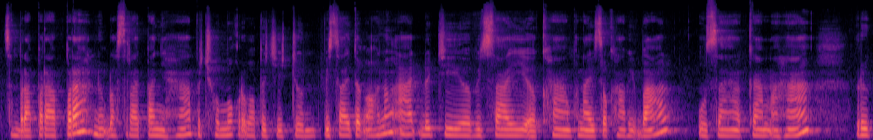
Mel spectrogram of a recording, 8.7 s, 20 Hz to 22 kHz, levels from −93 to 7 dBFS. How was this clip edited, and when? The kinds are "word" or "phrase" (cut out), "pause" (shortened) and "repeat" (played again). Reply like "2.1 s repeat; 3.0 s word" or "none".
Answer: 3.2 s pause

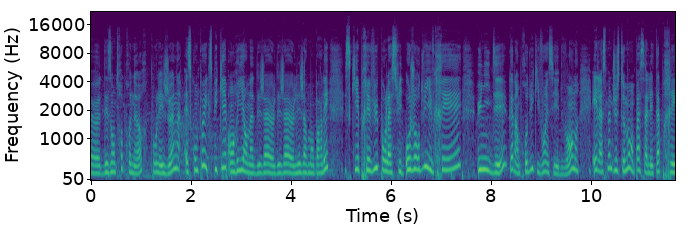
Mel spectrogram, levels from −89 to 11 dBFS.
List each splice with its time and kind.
2.7 s phrase; 3.7 s repeat; 6.2 s word; 6.8 s word; 8.4 s phrase; 10.4 s word

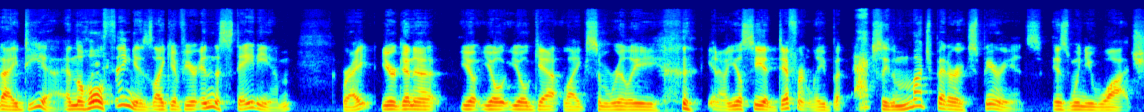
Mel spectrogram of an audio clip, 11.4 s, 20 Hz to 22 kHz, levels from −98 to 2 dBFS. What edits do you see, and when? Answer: 3.7 s pause; 7.0 s pause

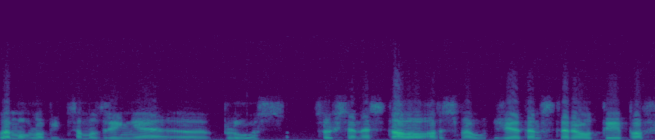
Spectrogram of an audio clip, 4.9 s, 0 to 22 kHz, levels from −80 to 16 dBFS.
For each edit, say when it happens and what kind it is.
3.3 s word; 3.6 s word

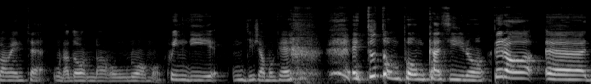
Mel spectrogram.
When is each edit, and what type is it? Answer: none

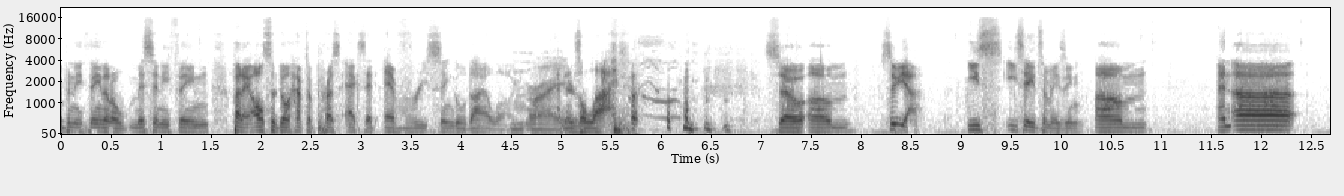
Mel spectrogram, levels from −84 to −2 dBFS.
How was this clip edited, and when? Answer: 11.7 s word

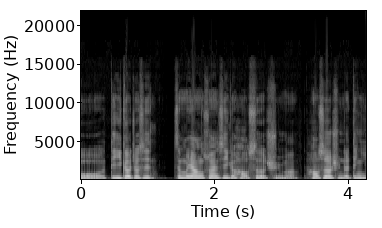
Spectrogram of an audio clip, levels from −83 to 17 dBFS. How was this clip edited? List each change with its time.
none

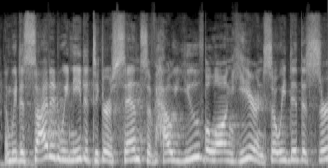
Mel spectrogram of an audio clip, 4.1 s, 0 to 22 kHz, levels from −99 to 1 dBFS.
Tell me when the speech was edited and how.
1.3 s word; 2.5 s phrase

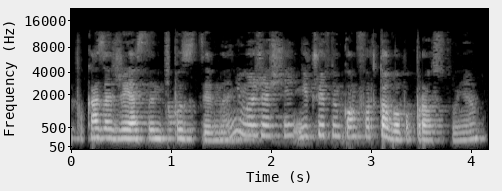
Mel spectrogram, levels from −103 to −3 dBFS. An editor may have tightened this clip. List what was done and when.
1.0 s word

